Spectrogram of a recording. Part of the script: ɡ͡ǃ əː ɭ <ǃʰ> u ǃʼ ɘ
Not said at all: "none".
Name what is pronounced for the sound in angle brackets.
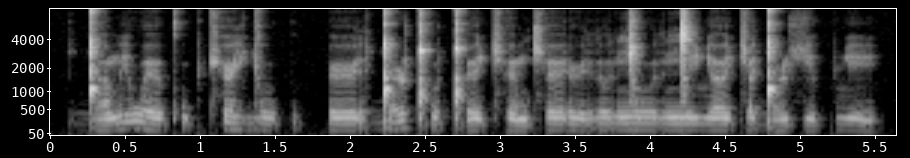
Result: ǃʼ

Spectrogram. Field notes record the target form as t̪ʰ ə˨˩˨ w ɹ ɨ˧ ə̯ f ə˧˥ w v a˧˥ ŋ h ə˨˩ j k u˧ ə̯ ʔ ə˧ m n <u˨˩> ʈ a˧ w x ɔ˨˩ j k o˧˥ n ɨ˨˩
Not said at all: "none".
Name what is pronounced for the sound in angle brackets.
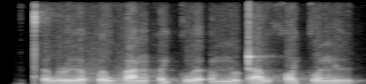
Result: u˨˩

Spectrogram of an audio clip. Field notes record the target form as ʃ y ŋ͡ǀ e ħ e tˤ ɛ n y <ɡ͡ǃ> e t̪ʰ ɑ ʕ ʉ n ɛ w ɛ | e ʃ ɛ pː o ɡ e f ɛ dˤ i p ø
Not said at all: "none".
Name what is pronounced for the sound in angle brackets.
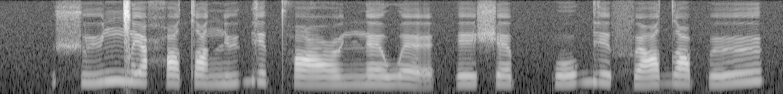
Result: ɡ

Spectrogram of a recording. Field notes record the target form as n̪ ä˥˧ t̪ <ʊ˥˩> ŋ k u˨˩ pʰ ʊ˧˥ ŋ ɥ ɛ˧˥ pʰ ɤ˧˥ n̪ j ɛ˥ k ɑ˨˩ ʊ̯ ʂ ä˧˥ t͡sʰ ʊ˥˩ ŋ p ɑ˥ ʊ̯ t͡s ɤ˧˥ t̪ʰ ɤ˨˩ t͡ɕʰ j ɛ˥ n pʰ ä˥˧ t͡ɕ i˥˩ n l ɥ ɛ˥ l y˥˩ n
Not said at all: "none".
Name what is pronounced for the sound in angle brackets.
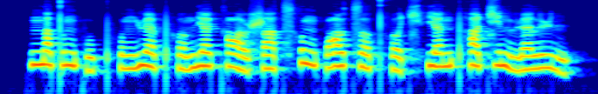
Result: ʊ˥˩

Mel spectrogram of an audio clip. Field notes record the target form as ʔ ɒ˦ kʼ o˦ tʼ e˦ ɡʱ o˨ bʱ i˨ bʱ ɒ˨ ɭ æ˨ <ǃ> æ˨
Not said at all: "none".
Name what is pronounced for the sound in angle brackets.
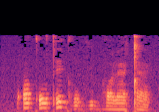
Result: ǃ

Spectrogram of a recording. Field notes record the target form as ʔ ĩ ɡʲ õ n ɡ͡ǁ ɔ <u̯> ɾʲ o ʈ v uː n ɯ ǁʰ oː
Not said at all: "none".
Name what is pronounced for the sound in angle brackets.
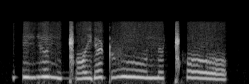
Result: i̯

